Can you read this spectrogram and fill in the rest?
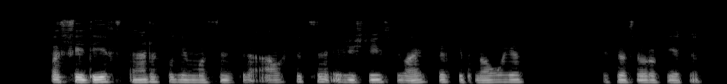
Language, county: Lithuanian, Tauragė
